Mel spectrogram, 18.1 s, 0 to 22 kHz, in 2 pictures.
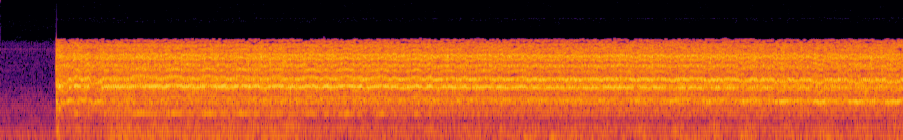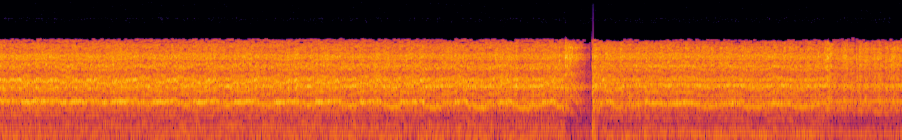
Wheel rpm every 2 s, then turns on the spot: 130, 230, 230, 220, 220, 220, 210, 180, 210.
none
